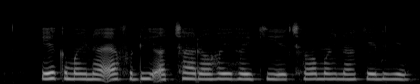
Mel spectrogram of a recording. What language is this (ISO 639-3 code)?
mai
